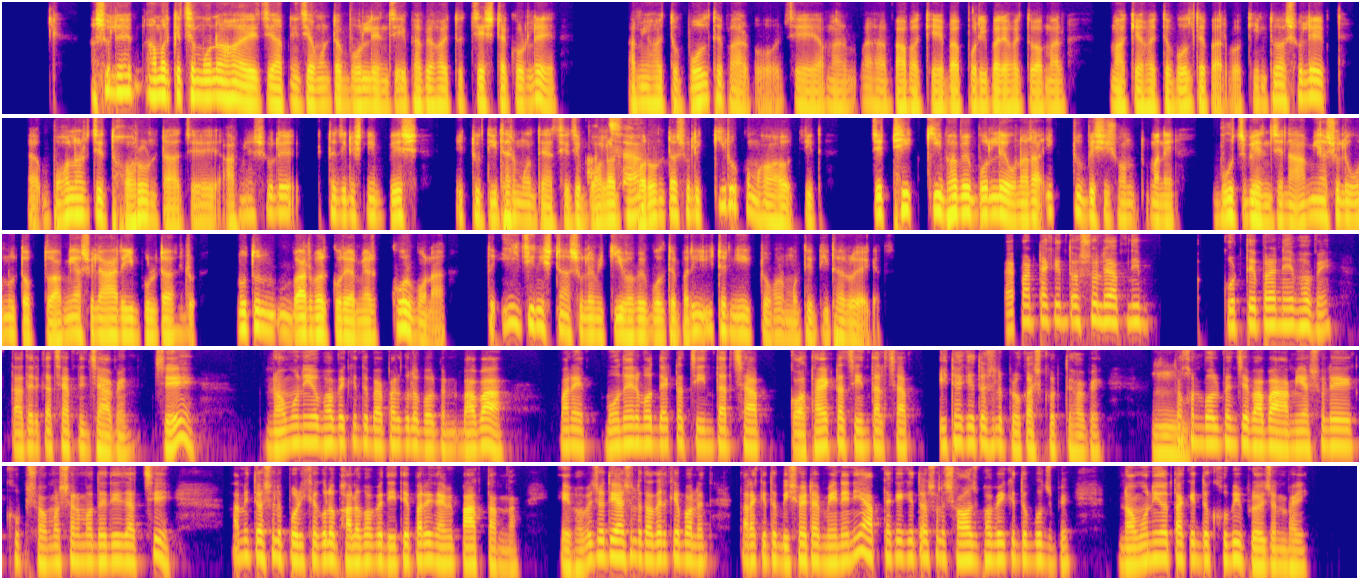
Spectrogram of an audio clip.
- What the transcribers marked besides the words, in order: tapping; other background noise
- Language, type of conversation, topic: Bengali, advice, চোট বা ব্যর্থতার পর আপনি কীভাবে মানসিকভাবে ঘুরে দাঁড়িয়ে অনুপ্রেরণা বজায় রাখবেন?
